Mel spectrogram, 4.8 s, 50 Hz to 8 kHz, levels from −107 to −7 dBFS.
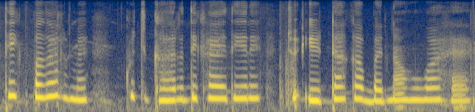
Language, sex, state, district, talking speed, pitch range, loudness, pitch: Hindi, female, Punjab, Pathankot, 175 wpm, 280-325 Hz, -16 LUFS, 305 Hz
